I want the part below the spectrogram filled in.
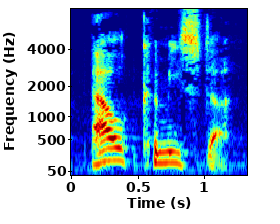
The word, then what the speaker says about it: Alquimista: I'm going to try and pronounce this again. Alquimista. – Alquimista. – Alquimista Cellars.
